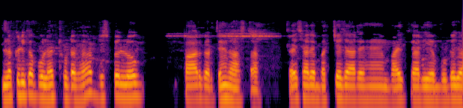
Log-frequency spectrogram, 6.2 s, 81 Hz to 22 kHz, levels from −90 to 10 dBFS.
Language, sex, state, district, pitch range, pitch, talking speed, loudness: Hindi, male, Uttarakhand, Uttarkashi, 125-140 Hz, 130 Hz, 225 wpm, -16 LUFS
